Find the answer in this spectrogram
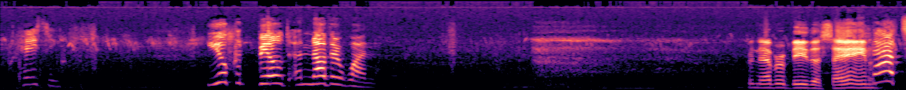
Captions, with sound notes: - Casey, you could build another one. (Casey sighs) - Could never be the same.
